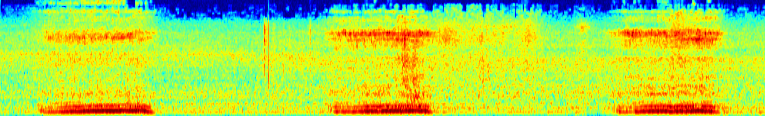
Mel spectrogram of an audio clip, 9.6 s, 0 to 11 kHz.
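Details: Dad's loud, deep, droning snores over a second each, about 17 breaths a minute, with faint room noise, so loud even the Maltese dog can't stand it; heavy snoring.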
